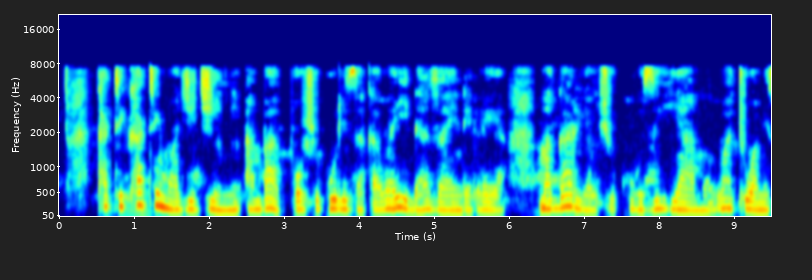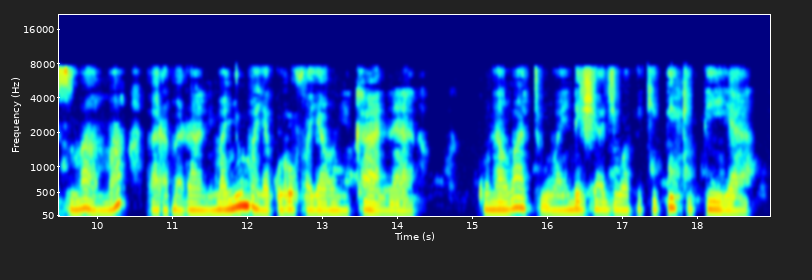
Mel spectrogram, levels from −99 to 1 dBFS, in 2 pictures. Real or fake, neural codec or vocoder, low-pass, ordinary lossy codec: real; none; 7.2 kHz; AAC, 32 kbps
